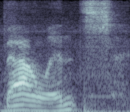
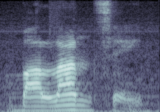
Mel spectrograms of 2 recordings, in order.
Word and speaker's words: balance: So this word in English you would say balance, but the way you're going to pronounce it in Spanish is balance.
